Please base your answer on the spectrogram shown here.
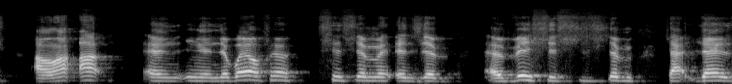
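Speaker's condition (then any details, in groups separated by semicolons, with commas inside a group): Cerebral palsy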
